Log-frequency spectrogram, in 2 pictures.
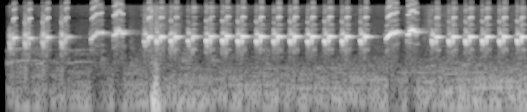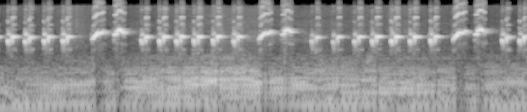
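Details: Kutilang emas (white-eyed form) singing actively in a loud, open ngeplong style: rapid bright chirped notes, some sliding upward, repeated several times a second with brief pauses and a faint low rumble underneath.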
